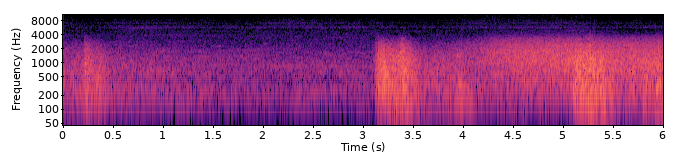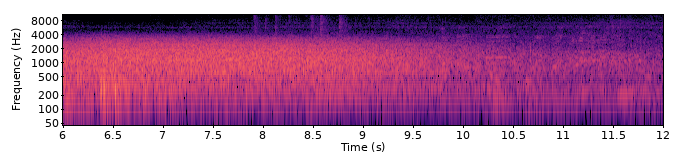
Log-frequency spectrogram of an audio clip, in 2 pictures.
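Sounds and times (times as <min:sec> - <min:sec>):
fireworks booming: 0:00.0 - 0:01.6, 0:02.9 - 0:11.6
steady rushing noise: 0:03.1 - 0:10.8.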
